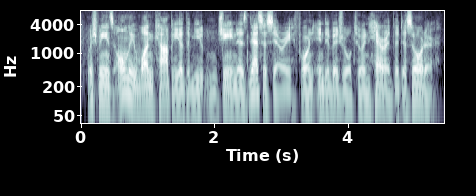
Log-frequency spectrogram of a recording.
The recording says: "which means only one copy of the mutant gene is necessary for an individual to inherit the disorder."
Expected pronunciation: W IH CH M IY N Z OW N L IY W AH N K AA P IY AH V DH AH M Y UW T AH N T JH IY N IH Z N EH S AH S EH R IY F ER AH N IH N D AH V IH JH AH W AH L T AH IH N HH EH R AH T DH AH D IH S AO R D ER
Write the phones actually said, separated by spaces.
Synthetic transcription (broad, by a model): W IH CH M IY N Z OW N L IY W AH N K AA P IY AH V DH AH M Y UW T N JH IY N IH Z N EH S AH S EH R IY F ER AH N IH N D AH V IH JH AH W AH L T AH IH N HH EH R AH T DH AH D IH S AO R D ER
